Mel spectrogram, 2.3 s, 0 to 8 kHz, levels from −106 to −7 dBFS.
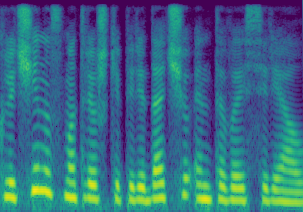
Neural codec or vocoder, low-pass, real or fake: none; 7.2 kHz; real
